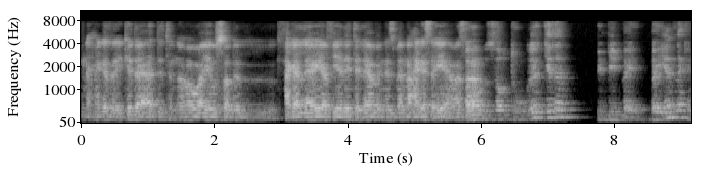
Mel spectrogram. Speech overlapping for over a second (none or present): none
